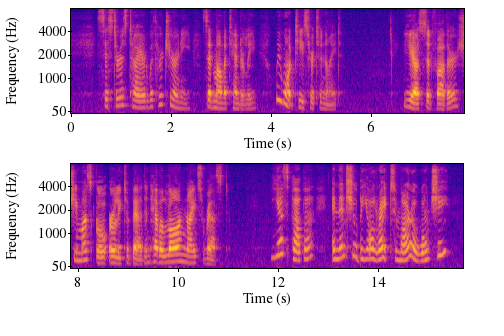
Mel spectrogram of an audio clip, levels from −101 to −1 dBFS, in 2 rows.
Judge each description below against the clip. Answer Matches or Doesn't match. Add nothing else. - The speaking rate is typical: Matches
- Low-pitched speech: Doesn't match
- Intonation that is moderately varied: Doesn't match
